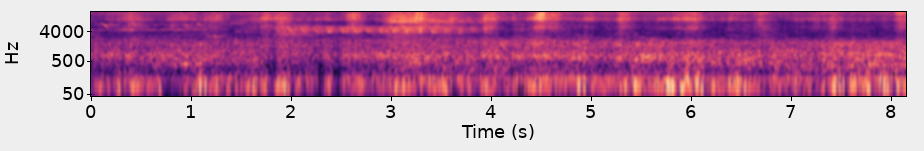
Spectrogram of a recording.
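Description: Low, uneven outdoor rumble: wind buffeting the microphone.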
